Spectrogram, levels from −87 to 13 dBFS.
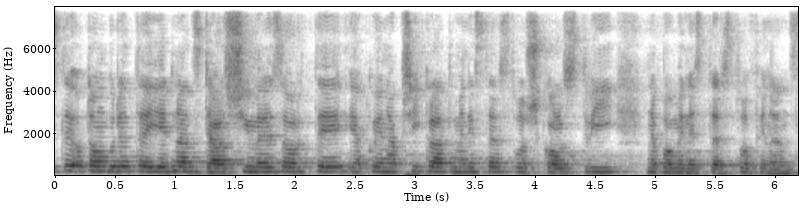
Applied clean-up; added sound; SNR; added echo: none; none; none; reverberation time 0.3 s.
